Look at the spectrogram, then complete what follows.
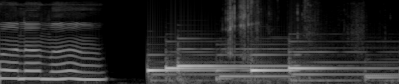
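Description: A short musical jingle: a wavering sung tone, a brief pause, then sustained notes broken by a few crisp, loud crunches like bites into crunchy food.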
